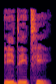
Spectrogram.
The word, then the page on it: edt: British English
